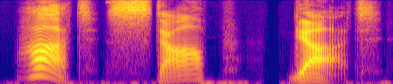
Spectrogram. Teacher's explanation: In American English, this is an open, relaxed a sound.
